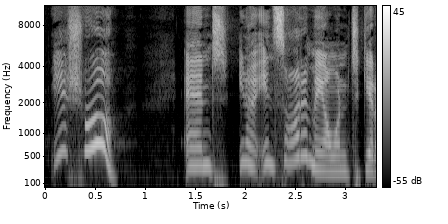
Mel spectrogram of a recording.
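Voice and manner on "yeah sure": surprised agreement. Retold or imitated. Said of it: "I was like".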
